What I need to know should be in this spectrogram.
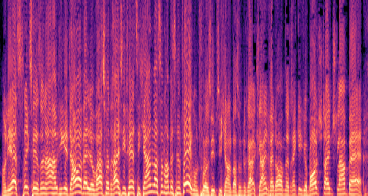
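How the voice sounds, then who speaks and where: A high-pitched man in a crude comedy sketch. He barks abrasive insults and drops English slang between his words. He stretches his catchphrases into long, drawn-out shouts. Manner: repeats catchphrases in a drawn-out yell. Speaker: comedy character performer.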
